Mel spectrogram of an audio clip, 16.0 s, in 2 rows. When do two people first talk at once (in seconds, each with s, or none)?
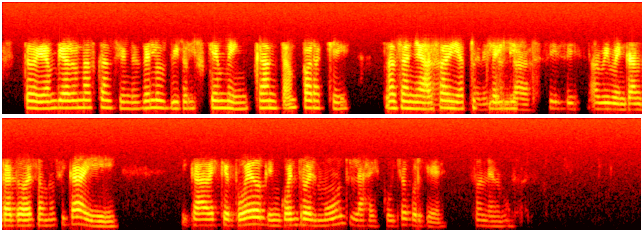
5.2 s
